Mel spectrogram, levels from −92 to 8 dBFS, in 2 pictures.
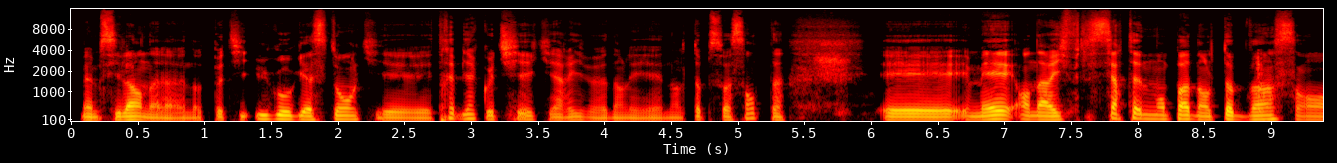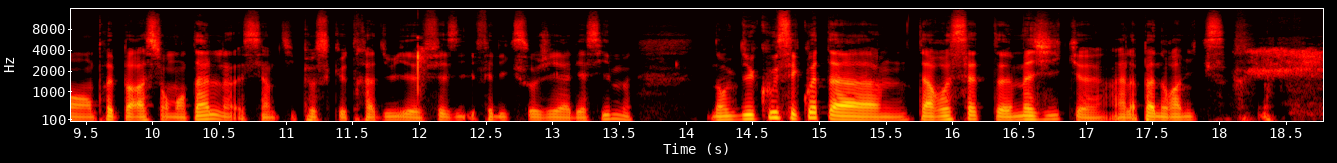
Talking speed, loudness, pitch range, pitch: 190 wpm, -32 LUFS, 95-120 Hz, 105 Hz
